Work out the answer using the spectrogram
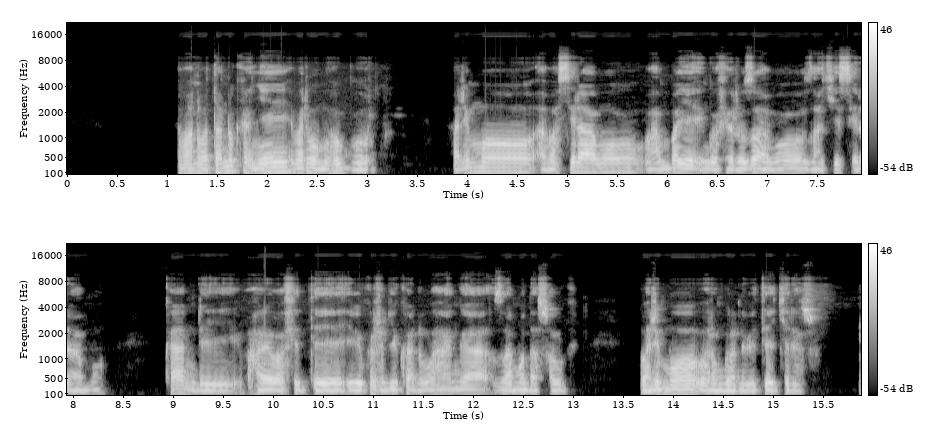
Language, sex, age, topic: Kinyarwanda, male, 25-35, government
